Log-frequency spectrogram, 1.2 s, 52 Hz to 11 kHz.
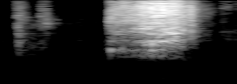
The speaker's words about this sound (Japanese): だいぶスコップの音がうるさいかもしれないですけど。いや、あの、まあ、僕はローダー持ってるんで、大変な切り返しはいつもローダーでやっちゃうんですね。で、今は小さなロットなんで、えー、2500リットルぐらいしかないんで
